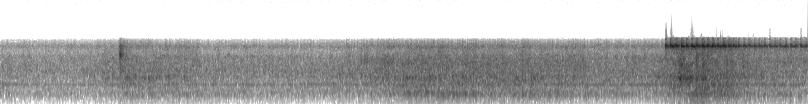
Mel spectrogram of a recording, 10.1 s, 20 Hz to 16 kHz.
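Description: Interior of a Karosa Citybus 12M city bus drawing up at a stop, its diesel engine running steadily. About eight seconds in, a steady high-pitched door beeper starts with a louder burst of noise as the doors are released to open.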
